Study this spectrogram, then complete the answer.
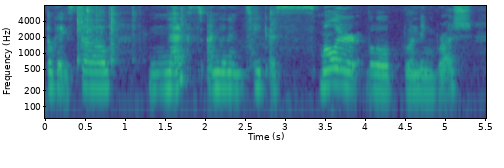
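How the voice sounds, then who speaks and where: Noticeable background noise is present. The words come out at a very slow pace. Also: woman. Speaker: beauty youtuber. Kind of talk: makeup tutorial talk to camera. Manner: casual, chatty.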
